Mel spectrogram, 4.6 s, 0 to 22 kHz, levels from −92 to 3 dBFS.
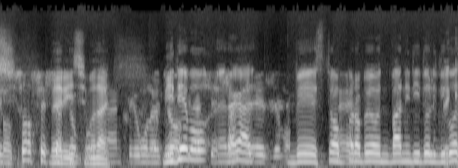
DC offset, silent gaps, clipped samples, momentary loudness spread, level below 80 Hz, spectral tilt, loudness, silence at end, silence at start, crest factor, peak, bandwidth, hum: under 0.1%; none; under 0.1%; 7 LU; -52 dBFS; -5.5 dB/octave; -19 LUFS; 0 s; 0 s; 16 dB; -2 dBFS; 18 kHz; none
